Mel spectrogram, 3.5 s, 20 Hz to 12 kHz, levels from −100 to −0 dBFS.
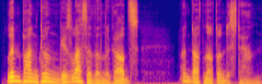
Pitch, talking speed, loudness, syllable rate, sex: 120 Hz, 190 wpm, -20 LUFS, 5.3 syllables/s, male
